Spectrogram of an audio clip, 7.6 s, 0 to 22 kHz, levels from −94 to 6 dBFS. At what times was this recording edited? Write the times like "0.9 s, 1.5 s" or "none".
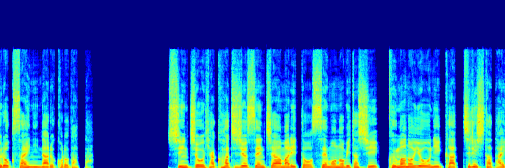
5.7 s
